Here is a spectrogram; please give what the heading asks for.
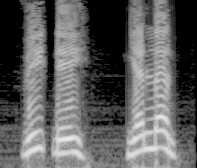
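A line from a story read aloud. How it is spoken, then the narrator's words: Shouted. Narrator (Vietnamese): tên kia quát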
